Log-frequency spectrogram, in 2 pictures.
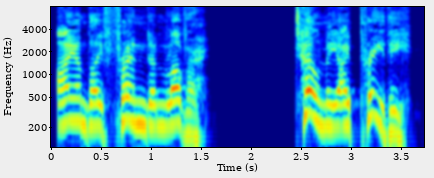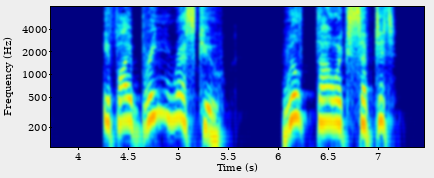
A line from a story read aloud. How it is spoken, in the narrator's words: Ben-Hur made haste to say, his voice sharp with anxiety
